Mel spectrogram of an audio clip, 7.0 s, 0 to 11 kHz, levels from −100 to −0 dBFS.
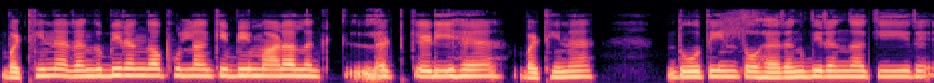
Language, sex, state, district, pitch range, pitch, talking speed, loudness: Marwari, female, Rajasthan, Nagaur, 185-215 Hz, 195 Hz, 145 wpm, -14 LUFS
